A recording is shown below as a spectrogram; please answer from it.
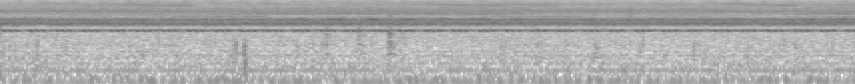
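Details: Insects at night by a small fire give an even, sustained high buzzing shimmer in several bands, with a few faint clicks and a low background hum.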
